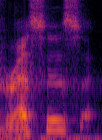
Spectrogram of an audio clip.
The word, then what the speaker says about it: Crassus: Crassus? Is that how it's pronounced?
